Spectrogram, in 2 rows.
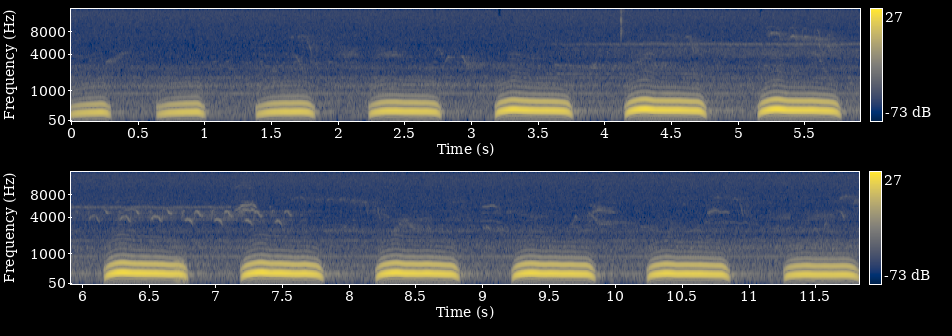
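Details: Great grey owl female calling from the nest at dawn, 6:19 am, 28 May 2017, nest camera recording: a long steady series of twelve low, mellow hoots, one per second, each swelling and dropping slightly, with faint distant bird twitters.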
